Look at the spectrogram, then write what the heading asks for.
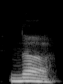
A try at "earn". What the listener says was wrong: And keep that, again, quiet without that extra sound.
